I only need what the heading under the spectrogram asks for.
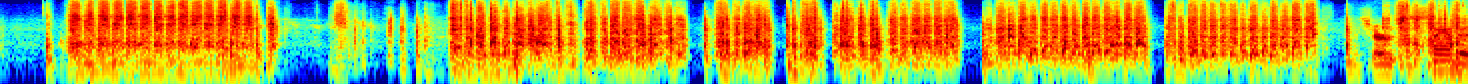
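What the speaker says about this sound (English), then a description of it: "Make sure to sand it so it's nice and smooth." Sanding a car stereo dash panel smooth by hand, a loud rasping scrub in repeated strokes of a few seconds each, separated by brief pauses, close up with no talking.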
